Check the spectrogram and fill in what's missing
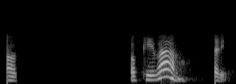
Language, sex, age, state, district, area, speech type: Tamil, female, 18-30, Tamil Nadu, Krishnagiri, rural, conversation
